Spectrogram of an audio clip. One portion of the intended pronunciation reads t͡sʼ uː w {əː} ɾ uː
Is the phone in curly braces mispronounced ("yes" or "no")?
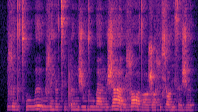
no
